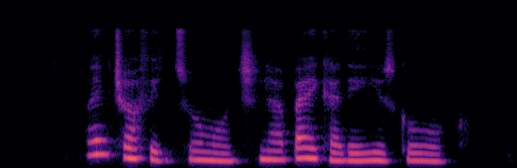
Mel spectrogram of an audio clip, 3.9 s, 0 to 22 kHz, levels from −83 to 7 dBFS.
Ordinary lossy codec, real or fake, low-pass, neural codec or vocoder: AAC, 64 kbps; fake; 10.8 kHz; codec, 24 kHz, 0.5 kbps, DualCodec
